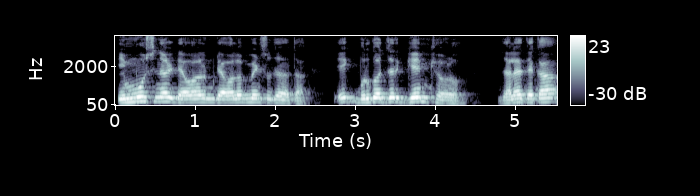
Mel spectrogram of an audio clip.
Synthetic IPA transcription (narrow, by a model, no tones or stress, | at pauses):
imoɕnəlɖeʋɖeʋələpmẽɳʈsud̪ʱːad͡zat̪a̰ | ek̚bʱuɾɡɔd͡zəɾɡemkʰeʋɭɔ | d͡zʱaljãt̪ɛka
